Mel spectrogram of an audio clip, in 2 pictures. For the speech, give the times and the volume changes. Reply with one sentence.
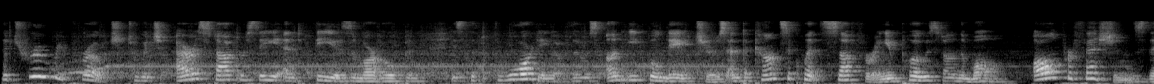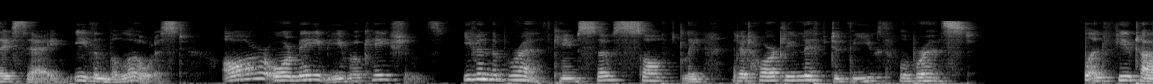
You can hear the speech from 0.0 to 21.2 s, at a steady volume; and briefly from 22.4 to 23.0 s.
